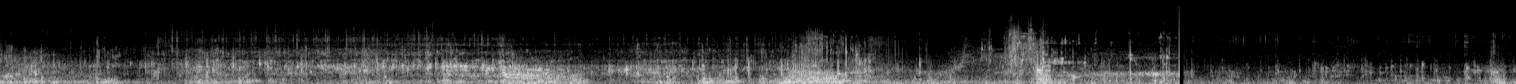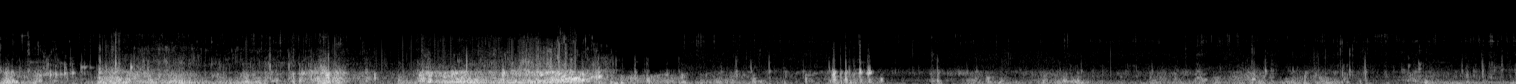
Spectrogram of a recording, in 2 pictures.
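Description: Water heard through a submerged camera: muffled rushing and gurgling of water and bubbles, with a burst of bubbles from entering the water, swelling and fading every couple of seconds.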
